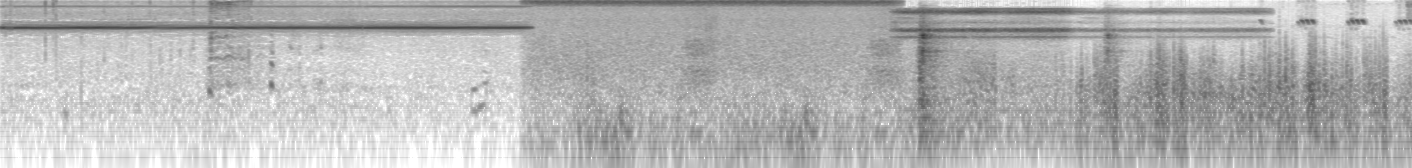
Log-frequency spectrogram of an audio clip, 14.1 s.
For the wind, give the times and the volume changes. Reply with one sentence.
You can hear the wind from 5.2 to 14.0 s, getting louder.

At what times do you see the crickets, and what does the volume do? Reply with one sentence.
You can hear the crickets from 0.0 to 14.0 s, getting quieter.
